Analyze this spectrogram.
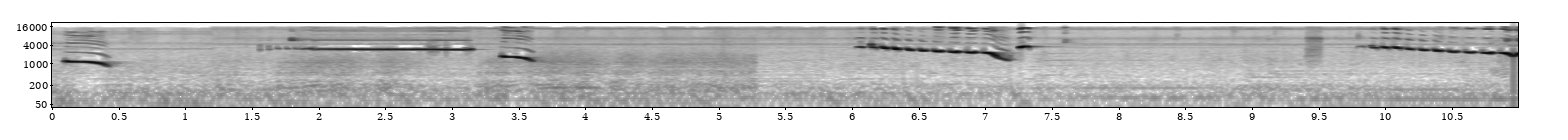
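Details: Male common iora calling to a female in the cold season: a long, steady high whistle, short falling whistles, and rapid descending slurred trills repeated every few seconds, with a quiet background.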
